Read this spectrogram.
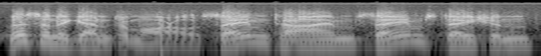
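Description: A man's voice: fairly high pitch, sing-song, moderate pace, sharp tone, rough recording. A man working as a 1940s radio announcer, reading scripted copy with emphatic, polished salesmanship.

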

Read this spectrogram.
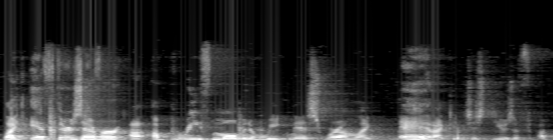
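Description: A man's voice: on the high side, lively intonation, normal speed, slight background noise. A man on a podcast telling candid stories about his past, swearing freely and acting out other people's lines. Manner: frank, swears freely, acts out quoted voices. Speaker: guest musician. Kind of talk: candid storytelling in casual chat.

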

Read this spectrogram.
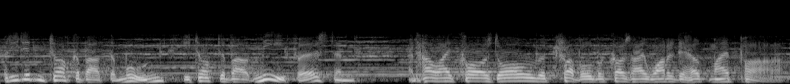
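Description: A man's voice: medium pitch, sing-song, normal speed, natural voice. An actor playing a plain-spoken American man who fondly and wistfully narrates his boyhood in an old-time radio drama. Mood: admiring. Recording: muffled old radio recording with music.

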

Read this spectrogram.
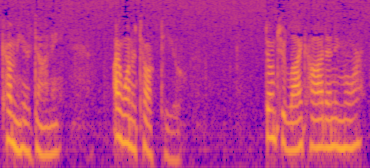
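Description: A woman playing a gentle, caring, tactful young woman in a 1950s radio drama. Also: mid-range voice, unhurried, breathy edge. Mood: coaxing, gentle. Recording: thin, muffled old radio recording.

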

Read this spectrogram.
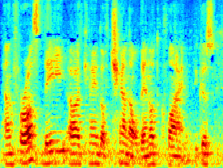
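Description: A man's voice: mid-range voice, moderate pace. Russian-accented businessman, noisy line. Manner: fluent but non-native phrasing, businesslike, frequent fillers. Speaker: company CEO guest. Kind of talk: podcast interview.

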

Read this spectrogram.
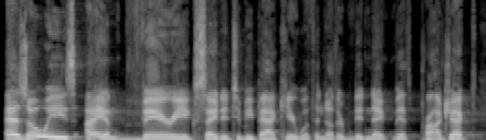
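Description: An American man co-hosting a podcast in casual chat, sounding congested, a little nasal and gravelly from a sinus infection, with a cheeky, upbeat way of talking. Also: medium pitch, moderate pace, fairly bright tone. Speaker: podcast co-host.

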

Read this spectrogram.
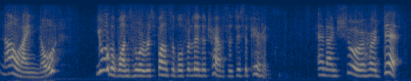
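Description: Woman playing defiant young captive lady, very lively intonation, muffled old radio serial. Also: mid-range voice, moderate pace, natural voice. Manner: indignant, emphatic. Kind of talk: old-time radio drama acting. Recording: muffled vintage radio recording.

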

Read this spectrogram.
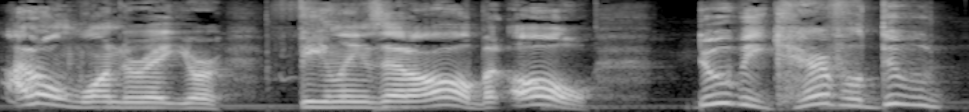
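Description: A man reading a storybook, voicing a gentle, anxious young wife with a pleading, mournful manner. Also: mid-range voice, steady tone, normal speed, faint music behind, natural voice. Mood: frightened, pleading. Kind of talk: storybook read-aloud.

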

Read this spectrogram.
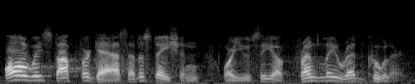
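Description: Male radio announcer, old-time scripted delivery, animated intonation, slightly husky, on a thin phone-like recording. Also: mid-range voice, normal speed. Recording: tinny band-limited old radio, faint music.

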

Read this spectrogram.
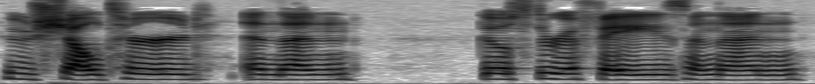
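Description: A woman talking casually and haltingly in a podcast interview, as the show's creator answering questions. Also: fairly low pitch, flat delivery, smooth, no room sound. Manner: halting, conversational, frequent "like".

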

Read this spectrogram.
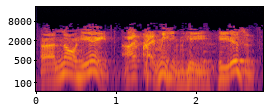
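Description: Brash wisecracking old-radio tavern manager. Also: male voice, fairly high pitch, big pitch swings, a little slow. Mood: flustered. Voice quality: streetwise, slangy delivery. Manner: mock-grand, wisecracking. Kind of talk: 1940s radio comedy acting. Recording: muffled old radio, noisy, loud studio audience.

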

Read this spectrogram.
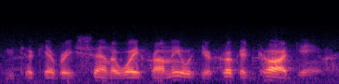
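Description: A jumpy former bank robber, played by a man, talking fast and on edge. He comes through a thin, tinny old radio broadcast. He sounds cornered and defensive. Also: fairly low pitch, fairly even intonation, a little hiss or hum, lightly acted. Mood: nervous. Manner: tense and defensive. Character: nervous male clerk, former bank robber. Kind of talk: 1940s radio acting.

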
